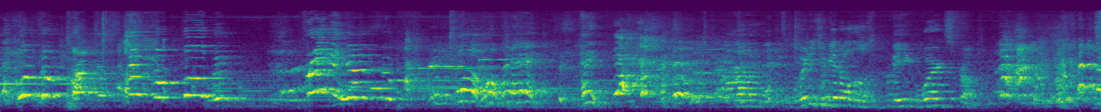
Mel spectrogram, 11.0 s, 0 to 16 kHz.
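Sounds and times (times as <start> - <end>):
chuckling laughter: 5.1 - 7.8, 10.0 - 11.0.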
